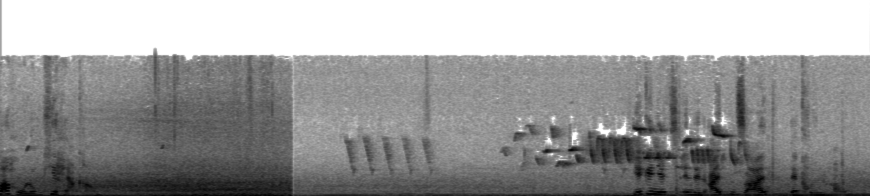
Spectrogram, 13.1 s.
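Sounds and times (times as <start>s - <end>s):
small bird chirping: 5.2s - 6.6s, 7.5s - 11.4s.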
